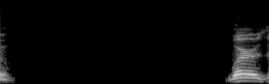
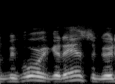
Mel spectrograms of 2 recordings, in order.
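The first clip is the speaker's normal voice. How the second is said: usual speaking voice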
